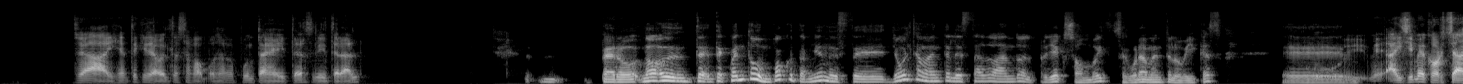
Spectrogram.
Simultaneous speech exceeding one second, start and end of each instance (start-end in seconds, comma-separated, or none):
none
